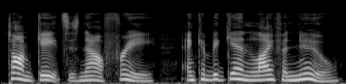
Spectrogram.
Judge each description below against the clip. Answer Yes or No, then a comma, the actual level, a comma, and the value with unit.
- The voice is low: No, high, 195 Hz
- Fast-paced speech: No, average, 175 wpm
